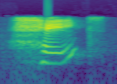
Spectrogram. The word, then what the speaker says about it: hate: E cuidado aqui com o seguinte: hate, ódio ou odiar, que se não for pronunciado h pode dar uma confusão e virar o passado de eat, que é ate. Aí fica o passado de comer, não é? Cuidado. Hate, eight.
